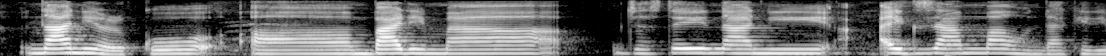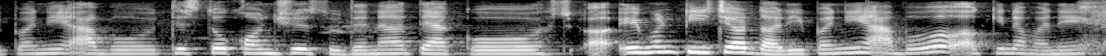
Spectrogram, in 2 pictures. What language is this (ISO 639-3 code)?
nep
